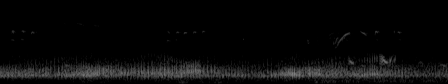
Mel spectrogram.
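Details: Frogs in spring at an Estonian farm pond keep up a thick, rolling croak chorus that pulses louder around the first and third seconds, with bright bird whistles and twittering overhead.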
